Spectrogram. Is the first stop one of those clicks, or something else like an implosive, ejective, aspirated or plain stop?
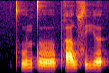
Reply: aspirated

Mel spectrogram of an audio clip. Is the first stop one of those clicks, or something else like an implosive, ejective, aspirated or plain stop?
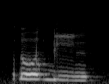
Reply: implosive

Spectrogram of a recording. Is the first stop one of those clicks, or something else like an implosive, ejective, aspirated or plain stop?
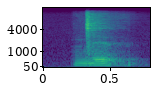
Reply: click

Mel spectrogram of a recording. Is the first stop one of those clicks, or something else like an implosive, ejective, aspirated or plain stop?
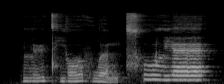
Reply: aspirated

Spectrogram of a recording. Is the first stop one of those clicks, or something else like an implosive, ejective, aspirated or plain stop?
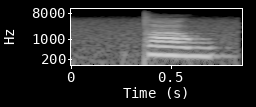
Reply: plain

